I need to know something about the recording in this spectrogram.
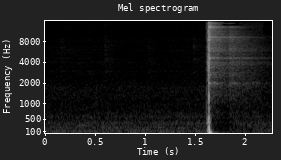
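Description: Beretta 92 pistol dry-fired on an empty chamber: a single sharp metallic click of the hammer falling, near the end, with a brief ring after it.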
